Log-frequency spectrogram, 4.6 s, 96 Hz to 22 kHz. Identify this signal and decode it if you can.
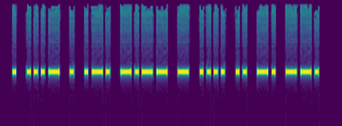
Morse code, heard as a keyed tone, about 25 wpm, 1000 Hz. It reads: EVERYTHING
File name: qotdfiles / 25wpm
